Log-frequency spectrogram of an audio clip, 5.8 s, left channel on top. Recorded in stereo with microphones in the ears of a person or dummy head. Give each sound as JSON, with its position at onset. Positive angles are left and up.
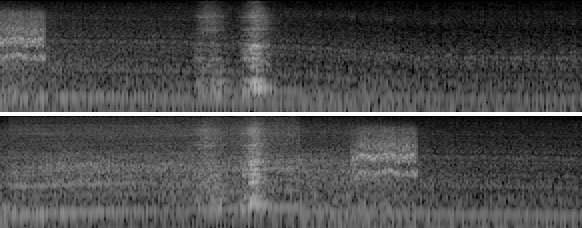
{"t": 1.9, "sound": "sawing", "side_deg": -60, "distance_m": 2.0}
